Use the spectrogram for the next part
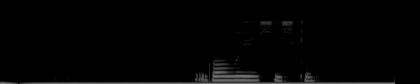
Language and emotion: Russian, neutral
